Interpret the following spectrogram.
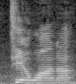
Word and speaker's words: Tijuana: Tijuana, that's how you pronounce it.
